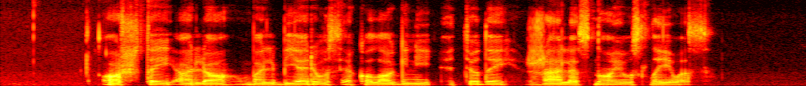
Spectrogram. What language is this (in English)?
Lithuanian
